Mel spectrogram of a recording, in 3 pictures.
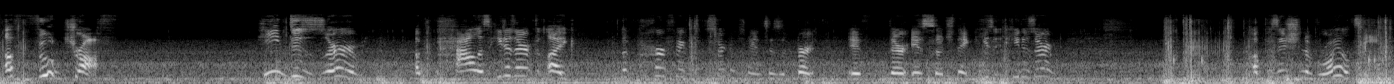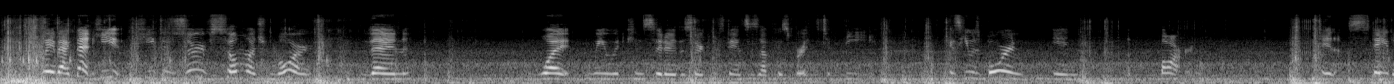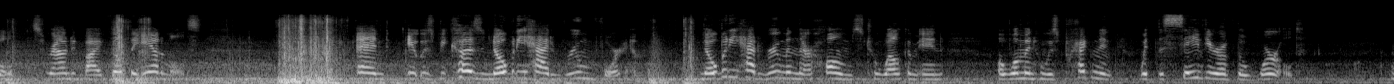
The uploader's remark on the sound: sorry about all the background noise.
